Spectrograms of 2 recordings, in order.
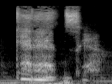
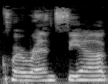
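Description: First: It is said with a Spanish accent. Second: It is said with an American accent.

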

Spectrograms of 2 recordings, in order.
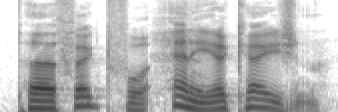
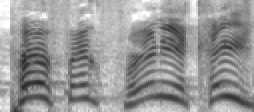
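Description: First: It is said in a smooth, polished sales voice. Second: It is said in a twangy, drawling impression voice. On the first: "Do it in a wine voice. Yes. QVC wine voice" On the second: "I can do it like with the Tiger King if you prefer"

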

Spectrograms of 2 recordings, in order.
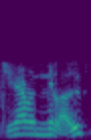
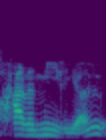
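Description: First: The name is said with English sounds. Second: The name is said with Spanish sounds.

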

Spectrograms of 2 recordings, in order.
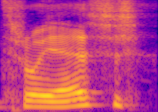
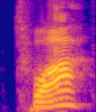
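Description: First: It sounds like 'troy' with an s. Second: It sounds like 'twah' with no s. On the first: The speaker calls it wrong. "If you were to pronounce that word as it's written, it would be Troyes, right? As in Troy" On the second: The speaker calls it right. "it's not Troyes, it's Trois"

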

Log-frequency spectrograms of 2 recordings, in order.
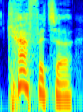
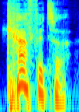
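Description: No difference in how they are said.

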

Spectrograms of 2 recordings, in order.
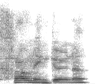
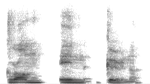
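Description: First: The name is said with a Dutch pronunciation. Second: The name is said with an English pronunciation. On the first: "if you want to pronounce it Dutch way" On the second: "if you want to actually be able to spell it"

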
